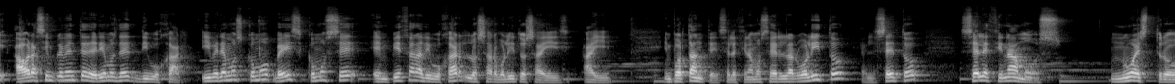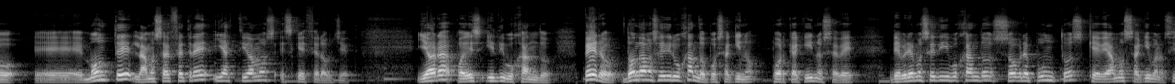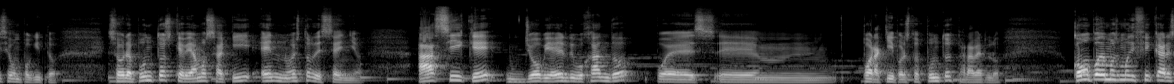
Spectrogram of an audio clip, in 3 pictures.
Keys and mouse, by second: 0.3 middle click, 2.6 shift+middle click, 3.8 middle click, 9.1-9.5 middle drag, 15.9 middle drag, 26.4-27.2 middle drag, 28.3-29.1 shift+middle drag.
